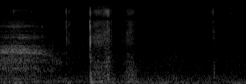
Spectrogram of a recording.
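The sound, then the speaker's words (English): Fumbling with a clothing zipper: a few quiet, raspy clicks and short scraping bursts, uneven in rhythm, with soft rustling of fabric in between and no voices. “Fumbling with your zipper.”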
